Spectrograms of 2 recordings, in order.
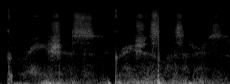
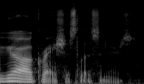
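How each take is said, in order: First: Whispered, very soft; hushed, voiceless whisper; playful whisper. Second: Said in the usual way. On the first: Shown as a demonstration. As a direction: whisper the nickname, savouring it. Playing with the new nickname.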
